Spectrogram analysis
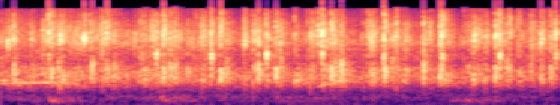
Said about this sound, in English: Hey y'all, clap your hands one more time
